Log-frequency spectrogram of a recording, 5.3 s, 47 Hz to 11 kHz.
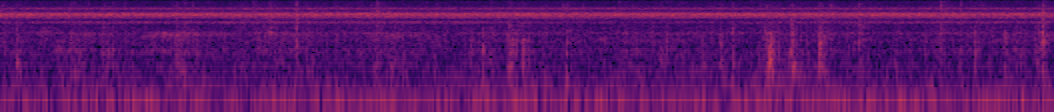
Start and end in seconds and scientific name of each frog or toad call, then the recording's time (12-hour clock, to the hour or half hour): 0.2	1.6	Boana albopunctata
~2am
